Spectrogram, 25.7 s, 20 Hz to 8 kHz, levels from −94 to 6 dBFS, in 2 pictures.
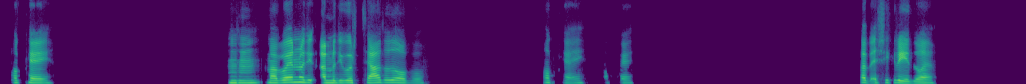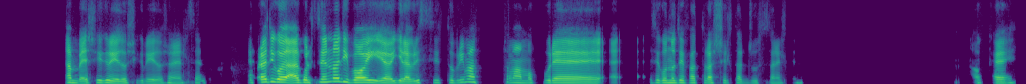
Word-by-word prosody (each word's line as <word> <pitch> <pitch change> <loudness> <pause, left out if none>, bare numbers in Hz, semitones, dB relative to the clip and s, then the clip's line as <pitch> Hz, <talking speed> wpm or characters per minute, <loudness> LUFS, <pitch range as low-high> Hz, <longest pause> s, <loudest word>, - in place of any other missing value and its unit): Okay. 190 -4 -3 2.2
Mh-mh. 195 +1 -6
Ma 205 -1 0
poi 220 +3 +2
hanno 235 +1 +2
di 215 -2 -4
hanno 190 +1 +1
divorziato 200 +2 -2
dopo? 185 -4 -5 1.5
Okay, 185 -4 -14 0.3
okay. 185 -1 -17 2.8
Vabbè 215 -5 -3
ci 210 +3 -13
credo, 175 -4 0
eh. 175 +1 -3 2.0
Vabbè 185 -7 0
ci 200 +3 -6
credo, 175 -4 0
ci 180 - -22
credo. 160 -4 -8
Cioè, 185 - -12
nel 155 +1 -9
sen 180 -2 -16 0.6
è - - -14
pratico 260 +3 +5
a 215 -3 +9
col 220 -1 0
senno 265 +4 +4
di 275 -4 +1
poi, 220 -2 +6
gli 185 -2 +4
glielo 185 -3 +3
avresti 195 +3 -4
detto 200 +1 -11
prima 235 +7 -4
a 250 - -6 0.3
tua - - -15
mamma, 195 -4 -3
oppure, 185 -3 +1
ehm, - - -12 0.4
secondo 200 -1 -4
te 205 - -3
hai - - -5
fatto 190 0 -7
la 175 - +1
scelta 180 -1 -14
giusta 170 -1 -19
nel 160 +2 -16
tem 175 -1 -23 2.2
Okay, 175 0 -5
195 Hz, 115 wpm, -21 LUFS, 175-210 Hz, 2.8 s, a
